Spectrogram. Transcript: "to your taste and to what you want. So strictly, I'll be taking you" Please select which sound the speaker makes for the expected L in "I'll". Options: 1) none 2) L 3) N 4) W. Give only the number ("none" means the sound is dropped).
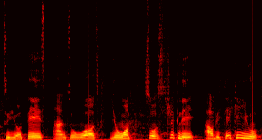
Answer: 4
